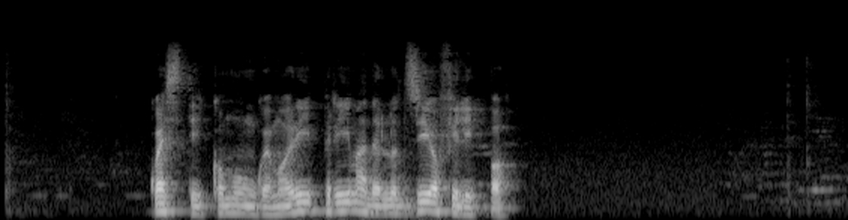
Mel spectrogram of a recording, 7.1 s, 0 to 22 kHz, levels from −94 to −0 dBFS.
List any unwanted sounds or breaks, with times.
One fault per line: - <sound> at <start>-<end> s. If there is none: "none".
none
